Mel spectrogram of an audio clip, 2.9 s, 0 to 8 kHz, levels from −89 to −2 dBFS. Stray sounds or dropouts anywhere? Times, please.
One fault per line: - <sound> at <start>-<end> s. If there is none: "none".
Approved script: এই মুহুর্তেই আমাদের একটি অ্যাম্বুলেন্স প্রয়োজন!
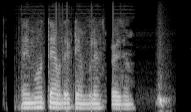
- whoosh at 2.3-2.6 s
